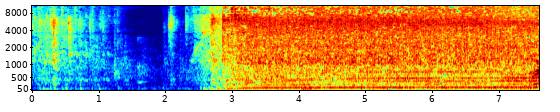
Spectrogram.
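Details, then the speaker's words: Craftsman 11A-A2T2793 (M110) push mower, no primer or choke, first cold start of the season after service and refurbished spark plug; starts on two pulls and runs smooth and steady with no surging or missing; normal cold start. "2 pulls. Sounds good. Smooth. No surging or missing."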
